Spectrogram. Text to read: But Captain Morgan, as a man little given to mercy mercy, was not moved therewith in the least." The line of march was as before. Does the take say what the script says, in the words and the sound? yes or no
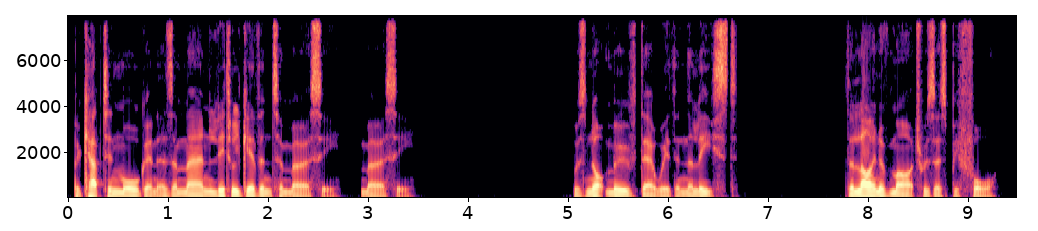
yes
